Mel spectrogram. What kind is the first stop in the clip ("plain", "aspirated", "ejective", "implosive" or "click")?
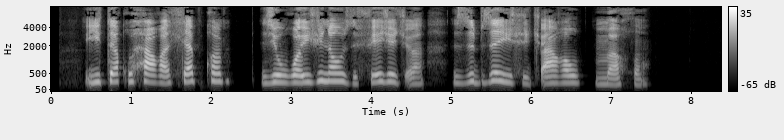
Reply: aspirated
